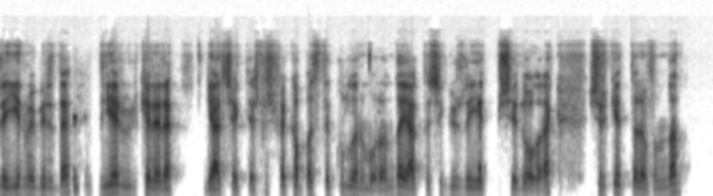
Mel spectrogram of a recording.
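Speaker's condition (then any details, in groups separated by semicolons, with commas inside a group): No condition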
